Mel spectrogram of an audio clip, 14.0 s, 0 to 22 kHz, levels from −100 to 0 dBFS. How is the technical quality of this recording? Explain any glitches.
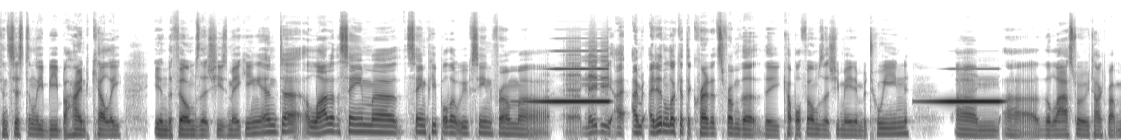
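Two bursts of loudspeaker feedback squeal mar the speech, from 6.37 to 7.66 s and from 11.40 to 12.64 s. Each time a steady tone at 1.1 kHz swells over roughly half a second until it sits about 15 dB above the speech. The microphone is hearing the loudspeaker it drives, and at 1.1 kHz the loop gain exceeds unity, so that frequency feeds on itself and climbs into a sustained squeal until the loop is broken.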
